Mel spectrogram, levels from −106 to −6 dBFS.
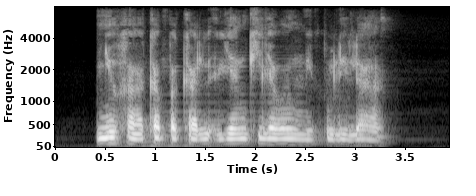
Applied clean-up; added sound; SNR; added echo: neural mask model DeepFilterNet 3.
